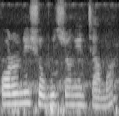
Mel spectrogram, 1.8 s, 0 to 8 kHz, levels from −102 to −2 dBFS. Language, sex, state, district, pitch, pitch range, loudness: Bengali, female, West Bengal, Jalpaiguri, 210 Hz, 195-225 Hz, -23 LUFS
